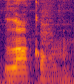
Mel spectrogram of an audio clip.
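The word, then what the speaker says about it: Lancôme: end Foundation I've been rocking is the lancom lancom I like saying it correctly lancom tent tent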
